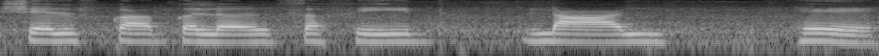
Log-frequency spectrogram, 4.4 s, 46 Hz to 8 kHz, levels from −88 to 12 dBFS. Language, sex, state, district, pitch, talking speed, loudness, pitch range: Hindi, female, Madhya Pradesh, Dhar, 180 Hz, 80 wpm, -17 LUFS, 175-185 Hz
